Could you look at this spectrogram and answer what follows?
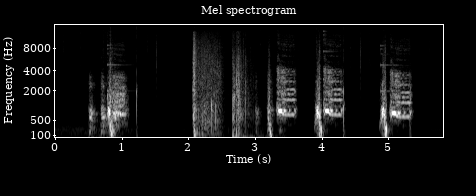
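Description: Several short, loud chicken clucks from Minecraft, each a brief harmonic burst with gaps of silence between them, plus a couple of duller thumps mixed in. No talk.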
